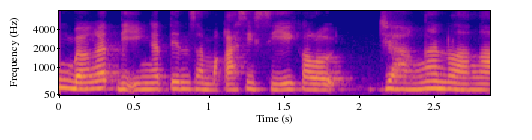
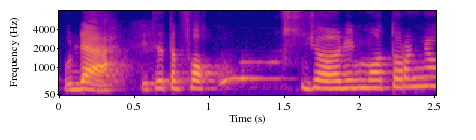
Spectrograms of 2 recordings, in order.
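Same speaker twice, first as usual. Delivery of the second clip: ordinary delivery, nothing marked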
